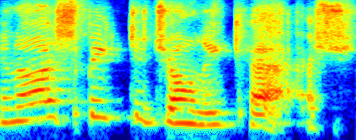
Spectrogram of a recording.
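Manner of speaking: put-on British accent. Pretending to phone the dead and ask for [name], put-on British accent. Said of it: "I don't know why I'm doing the British accent".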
